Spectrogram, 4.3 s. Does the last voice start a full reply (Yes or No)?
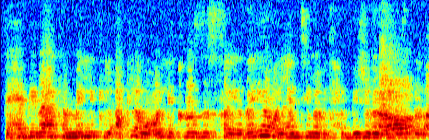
Yes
